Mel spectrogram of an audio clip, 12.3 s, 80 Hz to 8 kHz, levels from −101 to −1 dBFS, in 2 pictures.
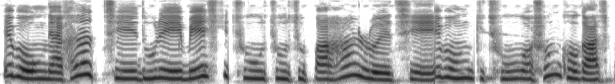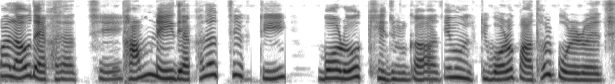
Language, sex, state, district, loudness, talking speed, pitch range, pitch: Bengali, female, West Bengal, Purulia, -21 LUFS, 140 wpm, 250-320 Hz, 275 Hz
